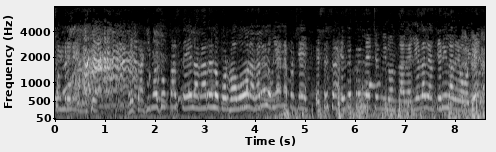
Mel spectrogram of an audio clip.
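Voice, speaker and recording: A man with a Mexican accent hosting a street vlog, joking, teasing and shouting to people outdoors at night. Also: extremely high pitch, very noisy. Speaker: street prankster host. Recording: busy street with crowd chatter. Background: crowd chatter.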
